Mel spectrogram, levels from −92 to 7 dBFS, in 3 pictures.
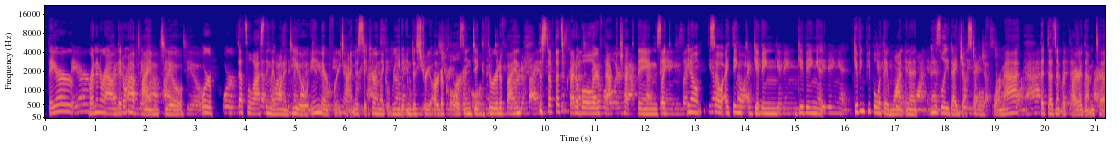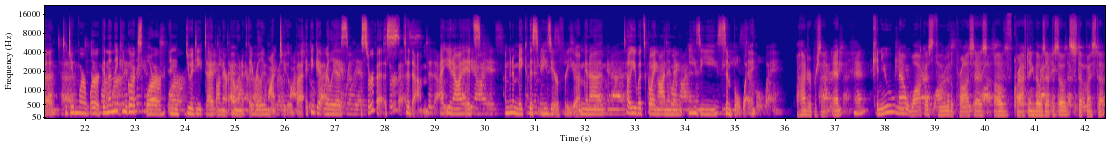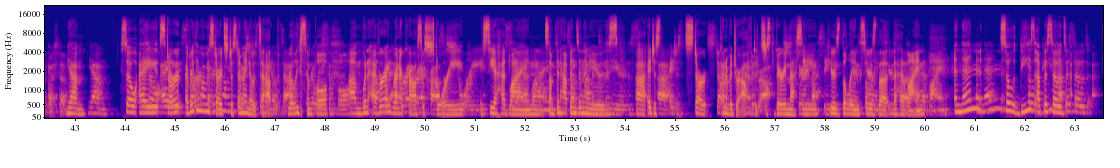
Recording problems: echo of what is said; strong; throughout; 430 ms later, 8 dB below the speech

